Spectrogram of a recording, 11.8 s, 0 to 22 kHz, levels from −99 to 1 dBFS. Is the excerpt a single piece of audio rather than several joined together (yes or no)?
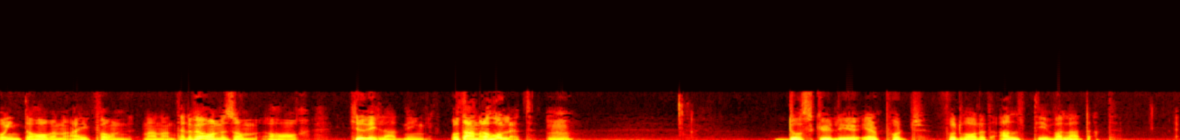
no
